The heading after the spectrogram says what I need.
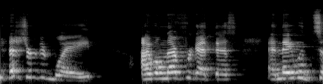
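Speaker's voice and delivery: normal talking voice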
